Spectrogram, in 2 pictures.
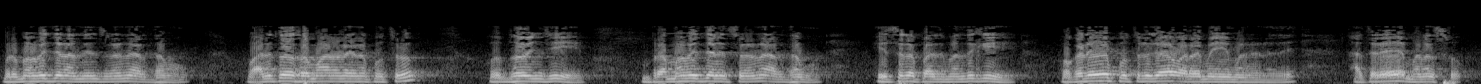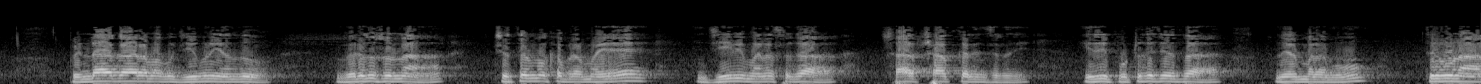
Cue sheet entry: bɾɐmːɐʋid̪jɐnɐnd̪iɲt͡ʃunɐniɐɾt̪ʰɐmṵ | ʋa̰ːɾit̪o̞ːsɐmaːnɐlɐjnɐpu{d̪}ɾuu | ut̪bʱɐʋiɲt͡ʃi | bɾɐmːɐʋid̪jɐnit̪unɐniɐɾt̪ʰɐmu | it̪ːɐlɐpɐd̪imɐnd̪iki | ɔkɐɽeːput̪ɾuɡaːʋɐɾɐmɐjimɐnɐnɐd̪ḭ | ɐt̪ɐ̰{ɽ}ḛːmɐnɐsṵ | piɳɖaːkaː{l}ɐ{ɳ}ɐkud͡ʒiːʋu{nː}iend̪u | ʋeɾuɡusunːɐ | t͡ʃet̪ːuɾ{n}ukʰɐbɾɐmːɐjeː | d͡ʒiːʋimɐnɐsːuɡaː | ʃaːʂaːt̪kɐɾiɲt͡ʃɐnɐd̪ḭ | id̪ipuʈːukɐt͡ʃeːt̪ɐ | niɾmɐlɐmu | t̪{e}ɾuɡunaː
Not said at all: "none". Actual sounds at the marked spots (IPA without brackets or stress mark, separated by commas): t̪, ɽ, ɾ, m, n, m, i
